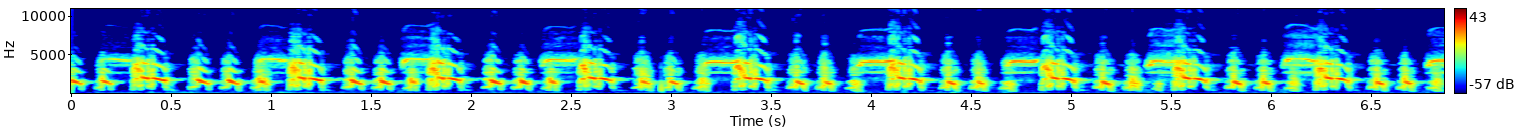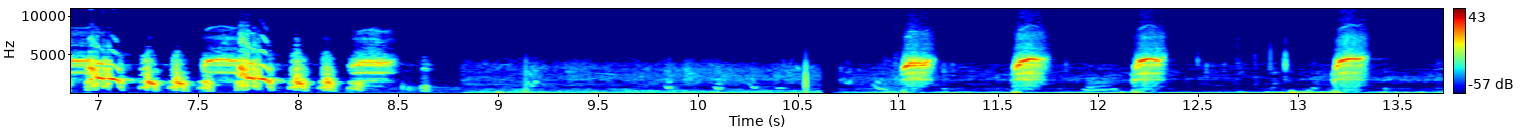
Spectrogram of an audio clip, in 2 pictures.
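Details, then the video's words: Grey francolin female, teetar, giving a dense rhythmic series of harsh repeated phrases for about eight seconds, then falling quiet except for a low hum and four isolated high sharp notes near the end. "Teetar sound | teeter voice"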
